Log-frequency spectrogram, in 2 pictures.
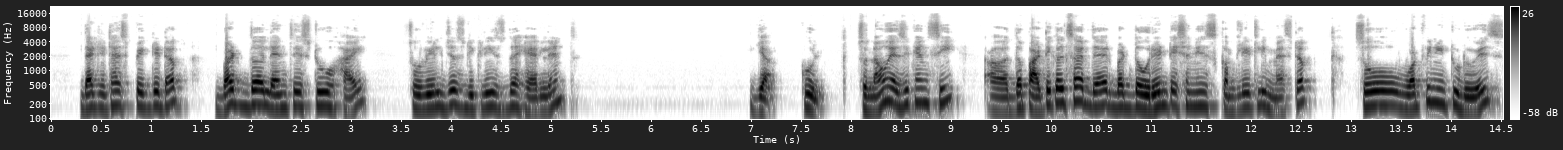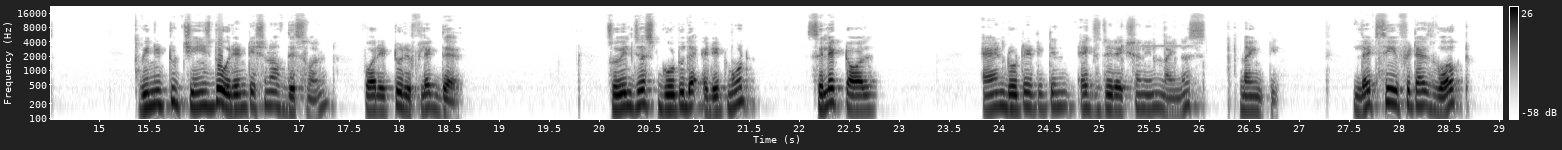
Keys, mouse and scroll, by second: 0.8 scroll, 1.1 shift+middle click, 1.8-4.1 scroll, 7.9 click, 8.3-9.4 scroll, 9.4 scroll down 5, 9.7 shift+middle click, 10.4 scroll down 1, 11.2-12.5 scroll down 4, 12.8-13.6 scroll down 7, 13.0 shift+middle click, 13.6-14.5 scroll, 15.2 shift+middle click, 15.8 click, 20.8 Tab, 22.1 a, 24.0-26.3 typing, 27.7 shift+middle click, 27.9 middle click, 28.0 middle click, 28.2 middle click, 28.3 middle click, 28.8 middle click, 28.9 scroll.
